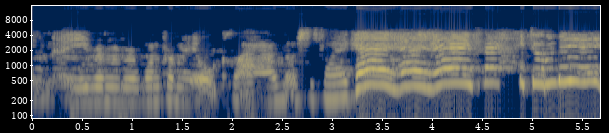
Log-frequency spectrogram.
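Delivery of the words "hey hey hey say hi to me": very high, drawn-out, demanding yell. Retelling going around to people who didn't say hi: imitating own past yelling. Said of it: "yelling at them if they don't say hi".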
